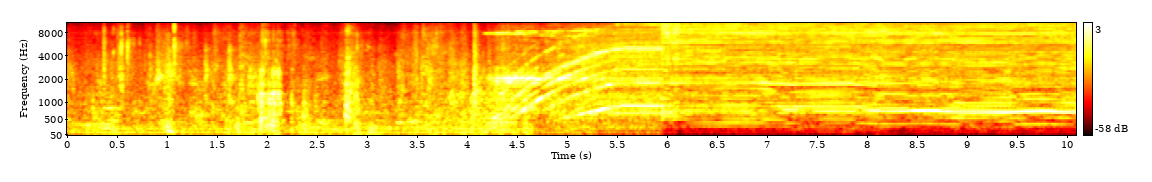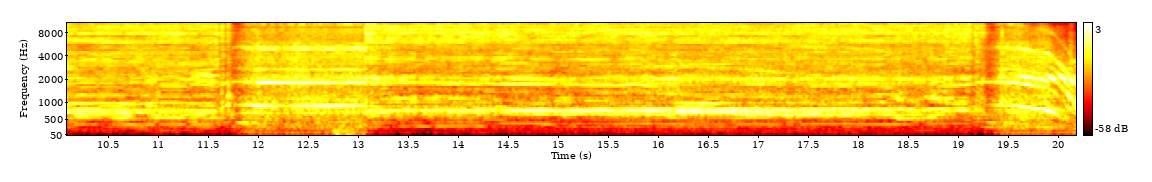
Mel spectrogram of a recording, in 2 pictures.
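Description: A Milwaukee M18 FUEL 9-inch cordless cut-off saw spins up with a rising whine, then grinds steadily through 5/8-inch rebar in a loud, sustained shriek, pauses briefly, and cuts again. Some speech and rustling come before the cut.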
